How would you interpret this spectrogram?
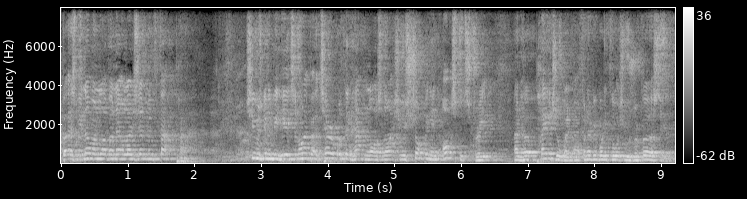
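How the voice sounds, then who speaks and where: A fast-talking comedian working a crowded function room, his fairly high voice coming from some way off the mic. The hall rings with heavy echo, and a lively audience murmurs and laughs behind him. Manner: rapid-fire joke telling, voices characters in jokes. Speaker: stand-up comedian hosting a charity fundraiser. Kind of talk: stand-up comedy routine. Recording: distant, very echoey hall with crowd.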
